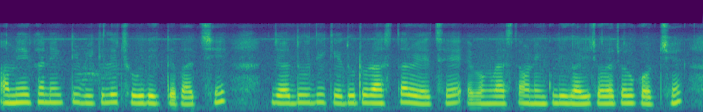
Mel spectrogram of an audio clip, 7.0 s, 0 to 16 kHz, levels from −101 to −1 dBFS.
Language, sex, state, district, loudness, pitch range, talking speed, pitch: Bengali, female, Tripura, West Tripura, -17 LUFS, 200-225 Hz, 155 wpm, 210 Hz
